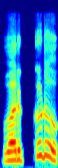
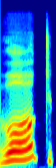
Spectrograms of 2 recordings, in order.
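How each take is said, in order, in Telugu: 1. ముగింపు ‘d’ శబ్దంగా పలకబడుతుంది. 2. ముగింపు ‘t’ శబ్దంగా పలకబడుతుంది.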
